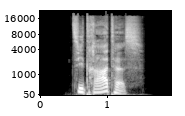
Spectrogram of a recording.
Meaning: genitive singular of Citrat
- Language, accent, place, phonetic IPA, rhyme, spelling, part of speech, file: German, Germany, Berlin, [t͡siˈtʁaːtəs], -aːtəs, Citrates, noun, De-Citrates.ogg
